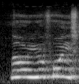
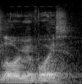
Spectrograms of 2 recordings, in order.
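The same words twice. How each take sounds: First: It sounds soft, hesitant and pleading. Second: It sounds firm but calm and steady. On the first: The request is weak and easy to ignore. The speaker calls it wrong. "We can't say" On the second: The request is serious but not hostile. The speaker calls it right. "We need to be firm. ... But calm"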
